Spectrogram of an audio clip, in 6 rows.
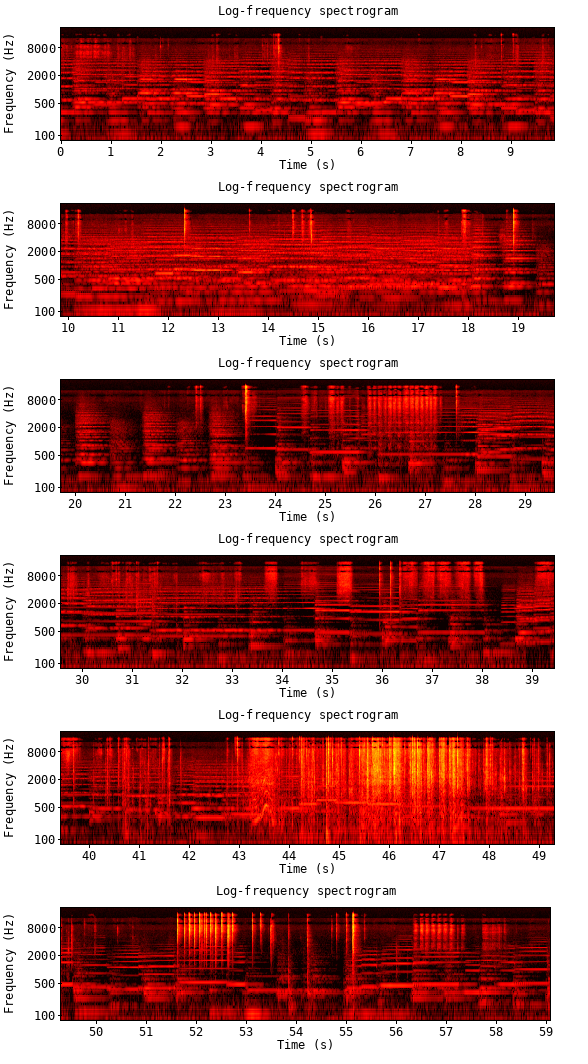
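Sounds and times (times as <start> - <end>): soft background music: 0.0 - 59.0
plastic markers clicking together: 4.2 - 4.5, 14.4 - 15.0, 51.6 - 53.6, 54.7 - 55.4
tweezer tip scratching on paper: 25.0 - 27.4, 56.3 - 58.2.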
